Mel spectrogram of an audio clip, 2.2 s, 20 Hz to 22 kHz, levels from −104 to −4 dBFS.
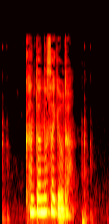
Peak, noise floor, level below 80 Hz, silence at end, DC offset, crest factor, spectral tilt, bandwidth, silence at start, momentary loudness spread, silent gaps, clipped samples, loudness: -10 dBFS; -53 dBFS; -52 dBFS; 0.5 s; under 0.1%; 16 dB; -5.5 dB/octave; 11.5 kHz; 0.5 s; 17 LU; none; under 0.1%; -23 LUFS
